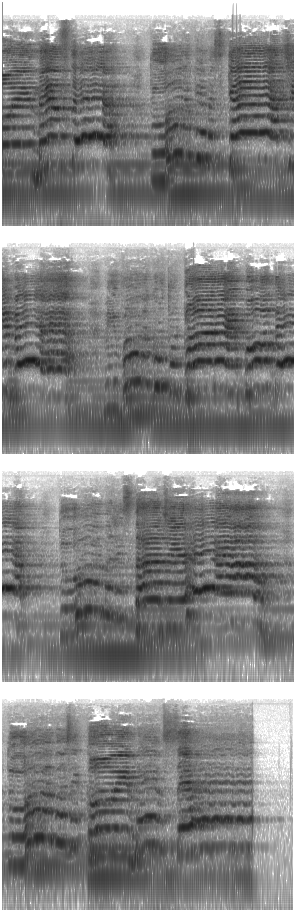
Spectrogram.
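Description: A male singer singing a slow song in a high register, accompanying himself on piano. Several sung phrases follow one another with short breaths between them, over steady sustained chords.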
